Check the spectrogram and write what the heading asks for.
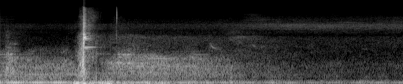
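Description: Golf driver striking a ball off the tee: one sharp crack a little under a second in, followed by a fading hiss.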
